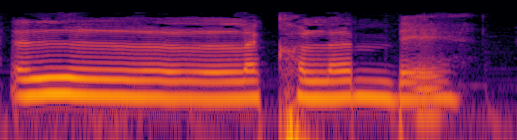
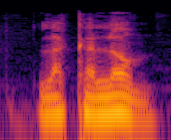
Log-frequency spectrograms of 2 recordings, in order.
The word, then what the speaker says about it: La Colombe: It's La Colombe. – La Colombe. – La Colombe.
